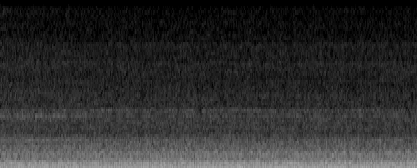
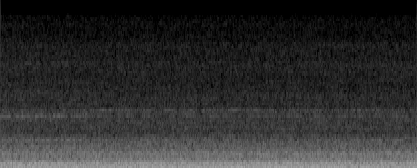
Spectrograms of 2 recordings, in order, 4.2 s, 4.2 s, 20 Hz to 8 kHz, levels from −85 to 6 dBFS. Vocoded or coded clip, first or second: first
